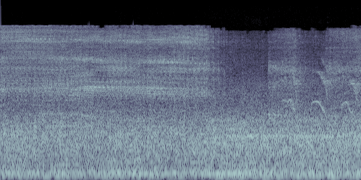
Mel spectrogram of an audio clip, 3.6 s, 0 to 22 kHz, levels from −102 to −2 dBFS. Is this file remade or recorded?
recorded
